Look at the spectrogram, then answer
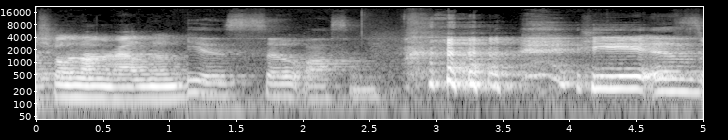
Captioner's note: laughs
